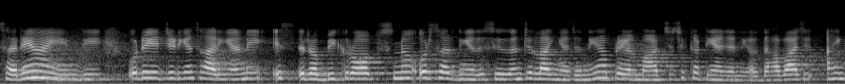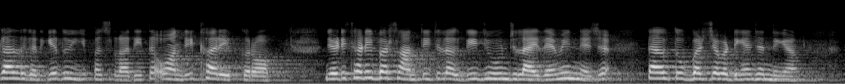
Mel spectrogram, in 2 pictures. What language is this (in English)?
Dogri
